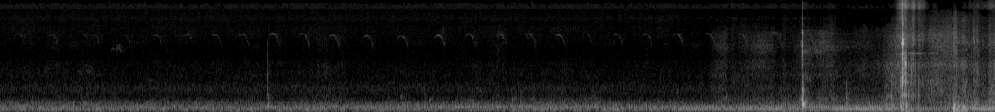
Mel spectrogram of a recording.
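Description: Outdoor ambience with a steady low rumble, over which a small bird repeats a short, high, falling chirp about three times a second for several seconds. Near the end come three sharp knocks and some handling noise, the second knock the loudest.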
